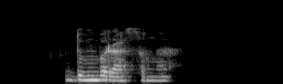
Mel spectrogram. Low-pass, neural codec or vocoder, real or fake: 5.4 kHz; none; real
